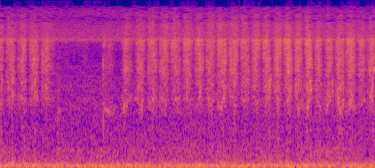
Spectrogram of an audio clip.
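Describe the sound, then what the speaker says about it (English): Hands rubbing over a jalapeno pepper, a continuous close scratchy friction with a faint rhythmic rasp, quiet and steady with no talking. "you can hear the little seeds coming loose"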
